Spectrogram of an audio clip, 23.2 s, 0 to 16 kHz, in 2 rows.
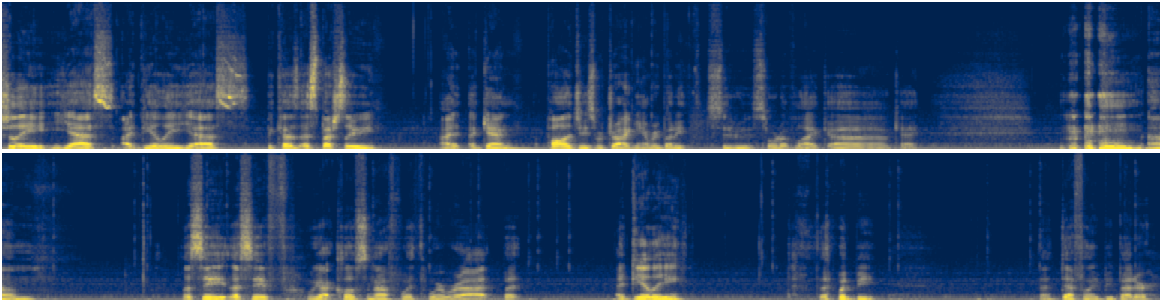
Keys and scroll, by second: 0.1 v, 0.9 x, 1.3 v, 2.6 x, 2.9 v, 6.1 x, 6.4 v, 11.6 space, 14.8-15.9 typing, 18.2 r, 21.2 space.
